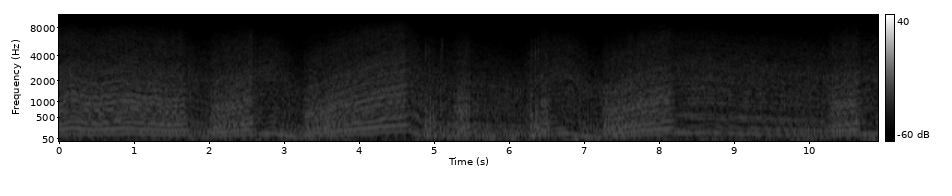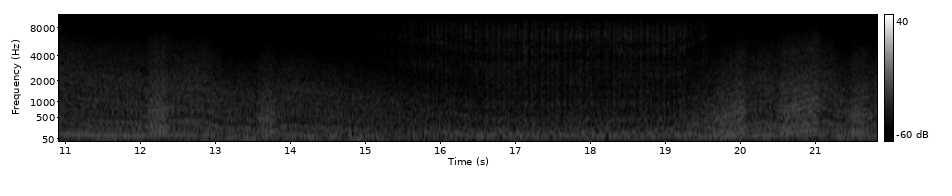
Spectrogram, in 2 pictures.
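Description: An off-road vehicle's engine revs up and down, rising and falling in pitch.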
